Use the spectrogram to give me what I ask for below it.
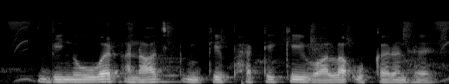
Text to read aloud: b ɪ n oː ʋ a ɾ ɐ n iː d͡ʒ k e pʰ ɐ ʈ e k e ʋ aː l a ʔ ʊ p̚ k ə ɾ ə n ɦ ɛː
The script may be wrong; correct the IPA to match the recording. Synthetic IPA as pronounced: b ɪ n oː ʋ ə ɾ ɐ n aː d͡ʒ k e pʰ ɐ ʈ e k e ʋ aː l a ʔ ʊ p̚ k ə ɾ ə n ɦ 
